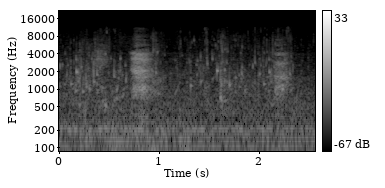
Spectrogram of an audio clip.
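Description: Someone treading water, soft sloshing and gentle splashes rising in a few brief bursts against a quiet watery background, faint overall.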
